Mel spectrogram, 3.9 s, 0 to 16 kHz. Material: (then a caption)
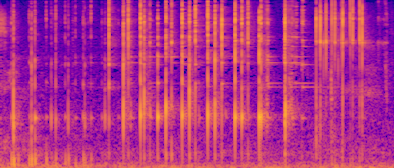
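Glass. Long nails tap quickly and irregularly on the perforated metal lid and glass body of a small glass pepper shaker full of ground pepper. About 19 short, bright clicks and clinks ring near 1.1 kHz and die away almost at once, growing louder and denser in the second half.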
